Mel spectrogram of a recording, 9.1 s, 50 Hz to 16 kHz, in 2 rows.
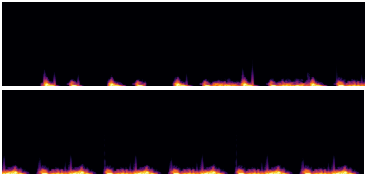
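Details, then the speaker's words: Simulated mitral stenosis heart sounds at about 72 beats a minute: loud first sound, low rumbling mid-diastolic murmur introduced after the first few cycles, then presystolic accentuation and an opening snap added. "a loud first sound is followed by a mid-diastolic murmur the murmur will be introduced after the first few cycles now a pre-systolic accentuation is added followed by an addition of an opening snap"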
